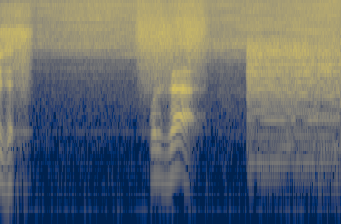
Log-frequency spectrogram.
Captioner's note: steam hisses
